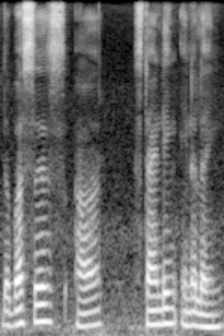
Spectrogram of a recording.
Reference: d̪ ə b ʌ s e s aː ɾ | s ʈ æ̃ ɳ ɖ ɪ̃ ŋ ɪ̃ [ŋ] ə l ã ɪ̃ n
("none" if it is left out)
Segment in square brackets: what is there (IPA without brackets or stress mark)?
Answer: n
